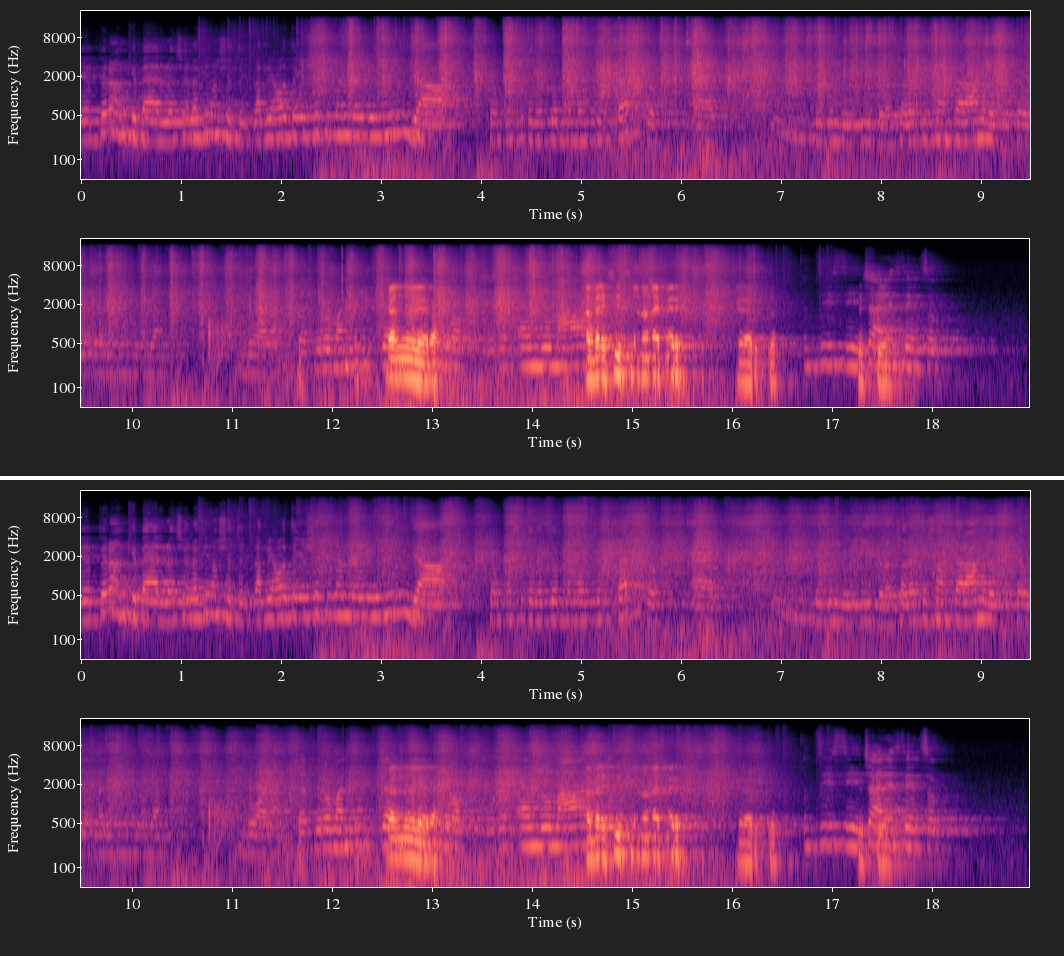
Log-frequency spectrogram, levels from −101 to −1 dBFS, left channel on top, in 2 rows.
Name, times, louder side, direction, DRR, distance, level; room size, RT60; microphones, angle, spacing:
voice 1, 0.0-3.7 4.1-5.8 6.1-6.4 6.9-10.3 11.1-14.9 16.7-18.1, right 1 dB, 25° right, 1.6 m, -42 dB
sound 1, 1.2-10.7 11.2-17.0, equal, 5° left, 5.2 m, -58 dB
sound 2, 2.2-16.4, left 4 dB, 70° left, 2.9 m, -42 dB
voice 2, 12.6-13.1 14.5-15.6 16.0-16.5 17.5-17.6, left 5 dB, 45° left, 0.3 m, -26 dB
14.5 x 7.8 x 8.6 m
head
